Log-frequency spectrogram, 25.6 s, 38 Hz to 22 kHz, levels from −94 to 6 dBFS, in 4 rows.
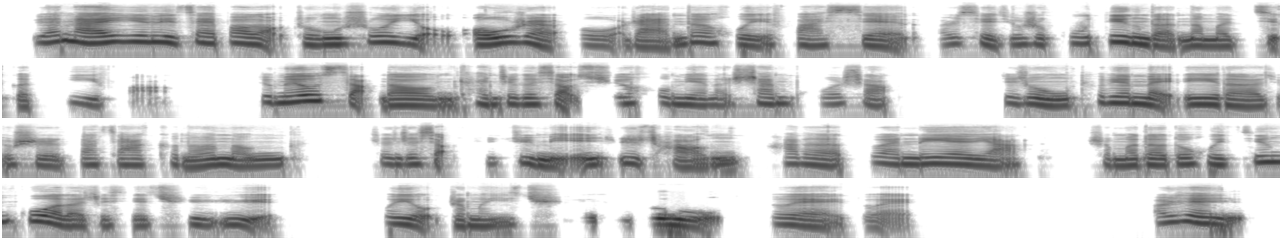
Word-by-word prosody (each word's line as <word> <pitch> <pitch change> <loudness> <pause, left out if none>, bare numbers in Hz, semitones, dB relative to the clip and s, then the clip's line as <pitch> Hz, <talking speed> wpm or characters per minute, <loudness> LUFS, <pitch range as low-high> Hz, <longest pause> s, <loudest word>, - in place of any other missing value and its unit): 原 235 +3 +1
来 215 -2 +8
因 245 0 +4
为 225 -3 +5
在 210 +1 0
报 210 -2 +1
道 180 - -1
中 180 +1 +3
说 230 +4 +1
有 185 -5 +1
偶 185 +5 +3
尔 185 - +1
偶 160 -2 -8
然 135 0 -2
地 225 0 0
会 170 -7 -3
发 170 -2 -3
现， 155 -1 -2
而 185 +3 -8
且 185 -3 -2
就 180 +4 -7
是 185 - -3
固 200 +3 -5
定 225 -4 +4
的 150 -3 0
那 155 +3 +1
么 150 0 +1
几 150 - -6
个 140 - -8 0.2
地 200 -8 -6
方。 390 - -18 0.4
就 230 - -3
没 220 - +4
有 265 +1 +10
想 265 - 0
到 165 -1 +2
你 165 - -2
看 185 +2 -5
这 190 +1 -2
个 185 - +2
小 185 -2 0
区 - - -6 0.2
后 205 - -6
面 180 -3 0
的 170 - -6
山 195 0 0
坡 190 0 -13
上， - - -6 0.5
这 210 - -7
种 170 -5 +3
特 220 - -9
别 220 -1 +4
美 185 -6 +3
丽 185 0 +2
的 155 -4 -1
就 160 - -9
是 165 -3 0
大 180 +3 -7
家 175 -1 -4
可 175 +1 -12
能 150 +5 +1
能 160 0 0 0.4
甚 185 -1 -6
至 185 - -1
小 - - -3 0.2
区 190 - -14
居 200 - -1
民 170 +3 +2
日 205 - -1
常 135 - -2
他 195 - -9
的 170 -5 -3
锻 205 -3 -4
炼 190 -2 +3
呀， 165 +3 -2 0.3
什 165 - -8
么 165 - +1
的 175 -1 +1
都 185 +1 0
会 185 -2 -1
经 235 +9 0
过 255 -5 +5
的 155 - 0
这 150 - -7
些 155 -1 -9
区 160 +3 -5
域 170 0 -1 0.5
会 200 -3 0
有 170 - 0
这 150 - -3
么 155 -1 0
一 - - -5
群 - - -7 0.5
鹿， 170 -4 +6 0.2
对， 165 -6 -1
对。 - - -8 1.2
而 225 - -2
且 215 -8 +3
180 Hz, 230 characters per minute, -25 LUFS, 165-205 Hz, 1.2 s, 有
